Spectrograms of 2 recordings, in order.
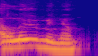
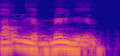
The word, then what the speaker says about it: aluminium: Oh, yeah, aluminum. What is that? It's aluminium. Why do they leave bits out of it?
